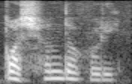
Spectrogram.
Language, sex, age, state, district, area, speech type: Bengali, female, 30-45, West Bengal, Cooch Behar, urban, spontaneous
